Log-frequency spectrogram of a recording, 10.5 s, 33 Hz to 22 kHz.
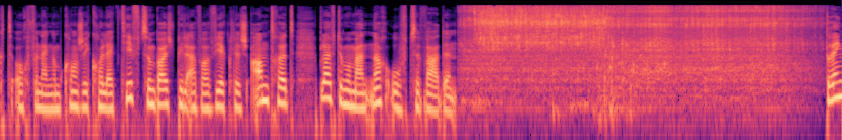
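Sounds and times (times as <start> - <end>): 
speech: 0.2 - 6.3, 10.3 - 10.5
water running from a tap: 5.7 - 10.4.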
